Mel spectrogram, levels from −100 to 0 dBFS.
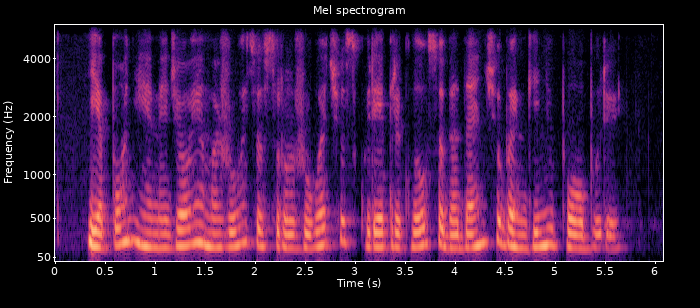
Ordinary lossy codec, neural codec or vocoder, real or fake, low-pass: Opus, 32 kbps; vocoder, 24 kHz, 100 mel bands, Vocos; fake; 5.4 kHz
